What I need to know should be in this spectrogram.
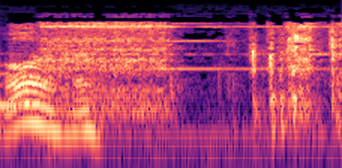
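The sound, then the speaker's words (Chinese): A telephone rings with an incoming call: a steady, high electronic ringing tone holds after a brief voice at the start, with a few short clicks near the end. “点解有电话入嚟噶？ 快啲听咯。”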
